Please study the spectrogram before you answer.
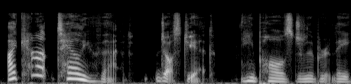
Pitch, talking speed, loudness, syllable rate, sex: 170 Hz, 155 wpm, -20 LUFS, 5.8 syllables/s, female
